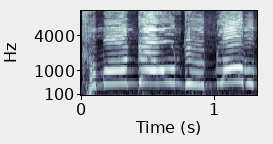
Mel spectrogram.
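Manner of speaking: high, loud mocking voice.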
